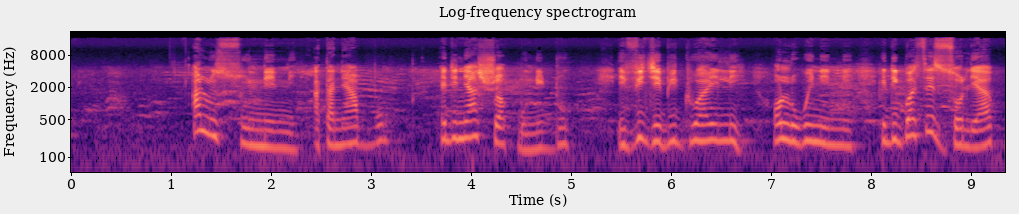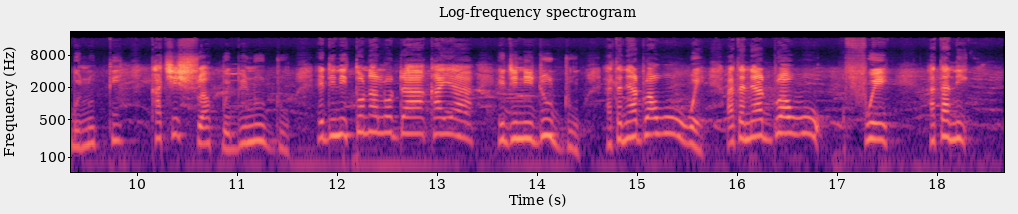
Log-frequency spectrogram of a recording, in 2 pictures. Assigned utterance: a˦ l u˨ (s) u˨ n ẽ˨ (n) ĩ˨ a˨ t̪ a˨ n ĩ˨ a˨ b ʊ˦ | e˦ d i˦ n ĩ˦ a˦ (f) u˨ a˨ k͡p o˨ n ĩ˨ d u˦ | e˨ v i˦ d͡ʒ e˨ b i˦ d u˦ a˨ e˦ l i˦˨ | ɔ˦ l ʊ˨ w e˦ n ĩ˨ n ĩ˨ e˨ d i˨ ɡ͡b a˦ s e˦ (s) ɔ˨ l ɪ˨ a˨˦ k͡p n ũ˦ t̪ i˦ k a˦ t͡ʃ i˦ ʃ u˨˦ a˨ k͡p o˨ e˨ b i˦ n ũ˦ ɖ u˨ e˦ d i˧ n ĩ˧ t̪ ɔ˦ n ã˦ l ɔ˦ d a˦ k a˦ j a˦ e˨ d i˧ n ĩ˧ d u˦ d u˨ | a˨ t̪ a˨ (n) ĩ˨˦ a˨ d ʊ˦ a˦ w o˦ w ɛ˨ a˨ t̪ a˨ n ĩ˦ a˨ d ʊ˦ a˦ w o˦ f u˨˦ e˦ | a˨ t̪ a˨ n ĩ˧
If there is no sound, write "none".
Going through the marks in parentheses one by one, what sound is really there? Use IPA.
s, n, ʃ, z, n

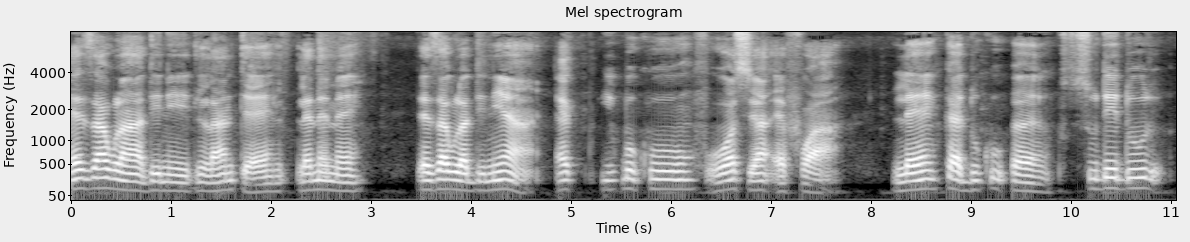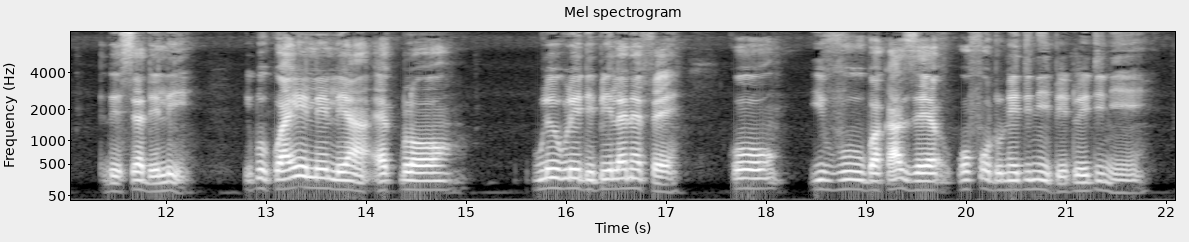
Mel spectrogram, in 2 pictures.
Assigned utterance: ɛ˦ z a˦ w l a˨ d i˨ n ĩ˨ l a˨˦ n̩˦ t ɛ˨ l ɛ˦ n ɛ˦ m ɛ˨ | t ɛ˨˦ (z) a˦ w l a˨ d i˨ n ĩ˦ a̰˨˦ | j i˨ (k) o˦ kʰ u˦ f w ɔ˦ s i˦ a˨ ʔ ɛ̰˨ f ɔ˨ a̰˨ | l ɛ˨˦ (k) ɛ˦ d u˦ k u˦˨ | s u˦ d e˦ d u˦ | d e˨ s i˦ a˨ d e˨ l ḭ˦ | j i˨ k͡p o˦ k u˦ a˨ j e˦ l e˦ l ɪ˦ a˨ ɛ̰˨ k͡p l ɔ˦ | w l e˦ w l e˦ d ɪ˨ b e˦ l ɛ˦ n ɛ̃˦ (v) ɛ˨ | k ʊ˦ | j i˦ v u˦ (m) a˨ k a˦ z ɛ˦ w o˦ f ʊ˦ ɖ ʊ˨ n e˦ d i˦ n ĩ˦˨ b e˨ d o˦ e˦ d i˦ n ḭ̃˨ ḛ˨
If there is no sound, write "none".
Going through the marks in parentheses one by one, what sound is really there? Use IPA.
z, k͡p, k, f, b

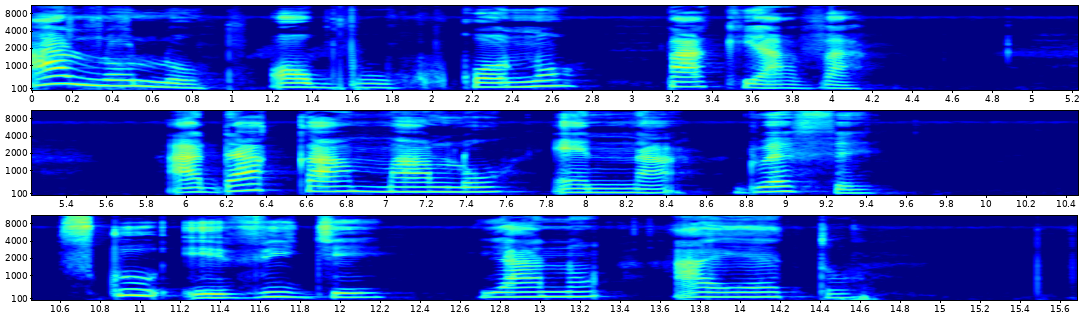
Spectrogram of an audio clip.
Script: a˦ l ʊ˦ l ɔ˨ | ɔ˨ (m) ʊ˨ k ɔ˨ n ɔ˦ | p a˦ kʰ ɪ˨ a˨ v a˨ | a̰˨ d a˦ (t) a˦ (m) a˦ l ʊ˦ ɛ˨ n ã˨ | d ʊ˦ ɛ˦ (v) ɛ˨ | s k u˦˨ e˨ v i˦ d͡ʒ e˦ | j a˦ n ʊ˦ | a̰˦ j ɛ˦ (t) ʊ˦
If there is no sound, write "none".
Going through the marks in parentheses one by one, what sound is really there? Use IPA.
b, k, m, f, t

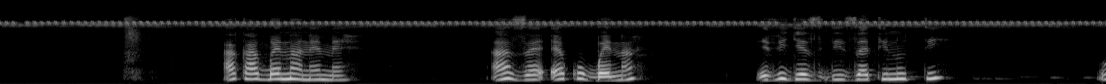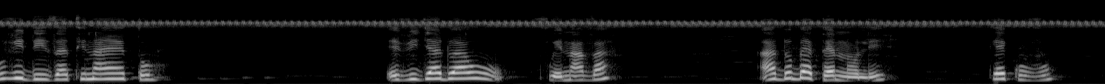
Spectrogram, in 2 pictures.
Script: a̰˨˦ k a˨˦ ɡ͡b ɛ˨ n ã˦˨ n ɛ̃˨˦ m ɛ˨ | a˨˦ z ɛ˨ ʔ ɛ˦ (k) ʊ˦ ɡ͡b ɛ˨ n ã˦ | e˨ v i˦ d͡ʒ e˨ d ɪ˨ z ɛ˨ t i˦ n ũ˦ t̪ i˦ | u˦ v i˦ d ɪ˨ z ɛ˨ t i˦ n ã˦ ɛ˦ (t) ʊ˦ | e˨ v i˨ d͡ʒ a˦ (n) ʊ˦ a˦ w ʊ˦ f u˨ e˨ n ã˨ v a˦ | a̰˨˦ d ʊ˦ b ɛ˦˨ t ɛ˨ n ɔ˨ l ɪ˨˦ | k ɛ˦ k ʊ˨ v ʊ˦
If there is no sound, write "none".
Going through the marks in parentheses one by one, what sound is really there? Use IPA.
k, t, d

